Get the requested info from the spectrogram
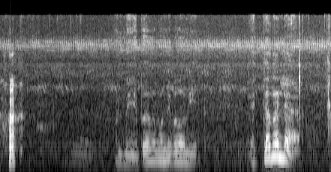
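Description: Crickets chirring steadily in a high, constant pitch, under short bursts of men's voices talking and laughing.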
